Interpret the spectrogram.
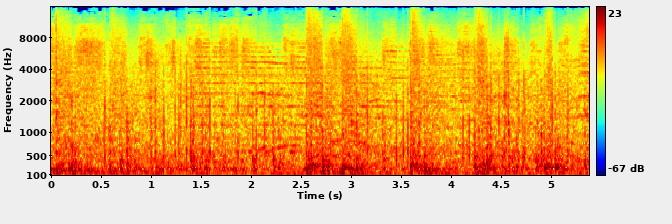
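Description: Aerial firework shells bursting in a dense barrage, many bangs following each other in quick succession.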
